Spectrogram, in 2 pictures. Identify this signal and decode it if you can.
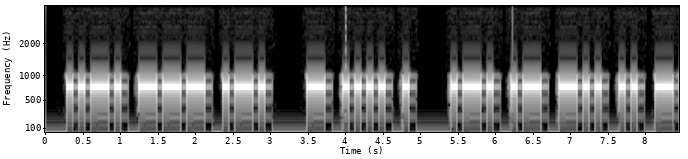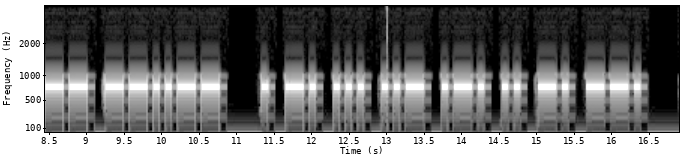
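Morse code, heard as a keyed tone, about 15 wpm, 750 Hz. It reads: FOR THE RADIO, ENSURING
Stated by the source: Morse code practice at 15 wpm from the national amateur radio association's code archive.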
